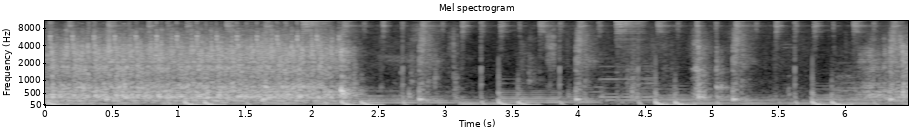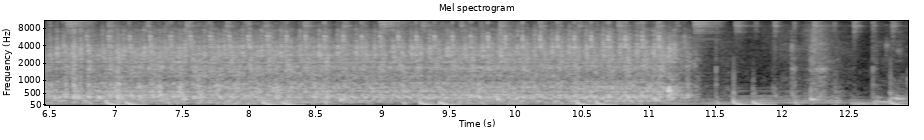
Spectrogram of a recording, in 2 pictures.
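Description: A sewing machine stitches over a tote bag strap, running in loud, steady mechanical bursts with brief pauses between passes as the stitching stops and restarts.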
